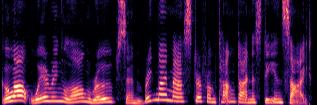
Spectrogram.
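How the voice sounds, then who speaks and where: A woman's voice: high voice, animated, moderate pace, a bit bright, no echo, clean studio sound, voice pushed up. A woman voicing a menacing, cocky male monkey disciple in an audio drama, brash and commanding.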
